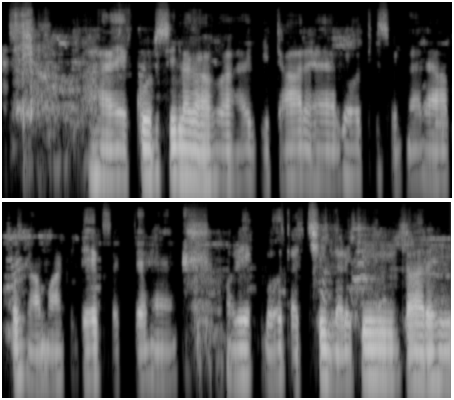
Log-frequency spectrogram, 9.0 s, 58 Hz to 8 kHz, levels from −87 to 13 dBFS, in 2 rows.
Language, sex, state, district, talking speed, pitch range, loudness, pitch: Hindi, male, Bihar, Gaya, 165 wpm, 95-105 Hz, -20 LUFS, 100 Hz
